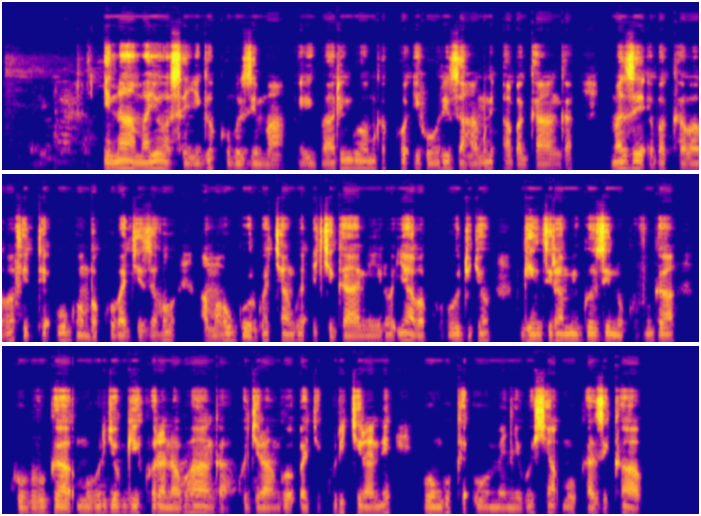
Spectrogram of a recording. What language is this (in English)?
Kinyarwanda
